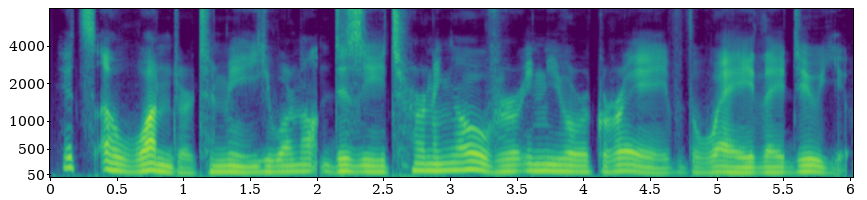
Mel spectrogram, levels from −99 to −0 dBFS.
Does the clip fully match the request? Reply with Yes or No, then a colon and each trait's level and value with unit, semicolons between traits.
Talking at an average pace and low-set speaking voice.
Yes: average, 190 wpm; low, 105 Hz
